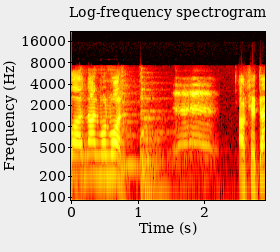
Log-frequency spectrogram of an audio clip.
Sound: distressing grunt

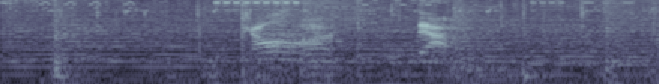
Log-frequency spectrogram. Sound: groaning

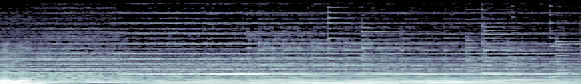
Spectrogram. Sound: speaking foreign language

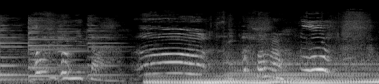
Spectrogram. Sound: Mita groans

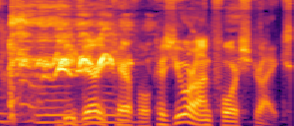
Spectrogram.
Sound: grumbling

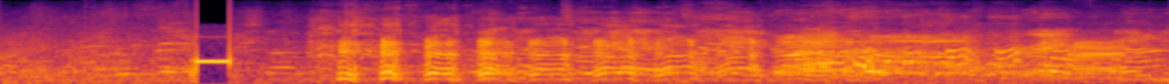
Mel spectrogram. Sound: laughter

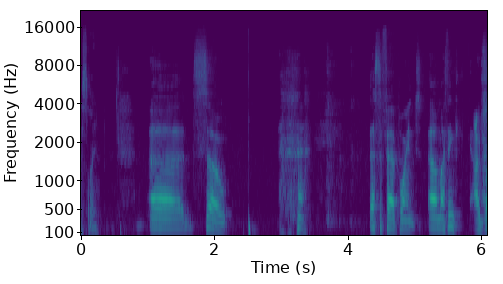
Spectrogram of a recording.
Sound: laughs

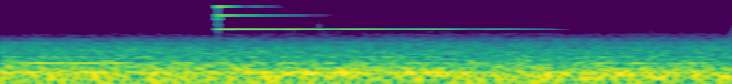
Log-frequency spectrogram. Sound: ping

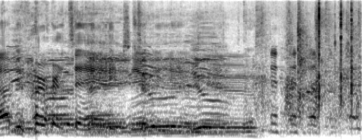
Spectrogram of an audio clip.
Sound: applause

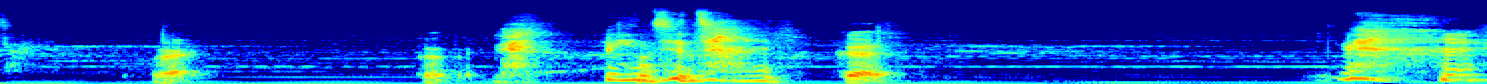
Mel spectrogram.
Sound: they laugh; she laughs

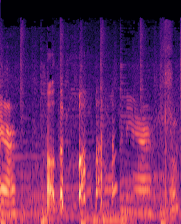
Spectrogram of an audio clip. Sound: laughing

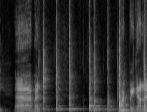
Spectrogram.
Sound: bamboo bonks

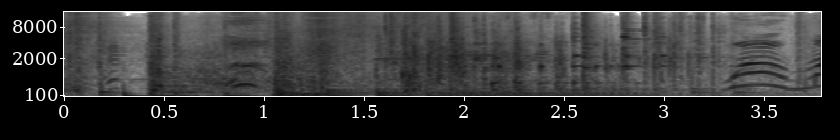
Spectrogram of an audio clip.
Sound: gasps

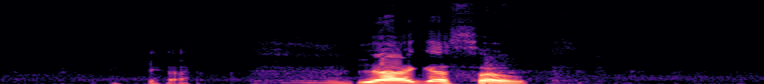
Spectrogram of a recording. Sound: chuckles

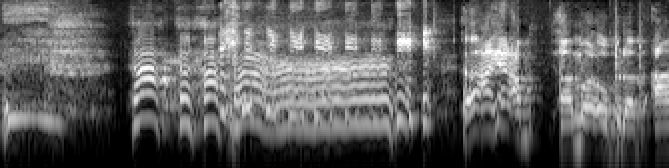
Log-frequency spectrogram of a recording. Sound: assistant laughs

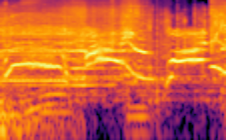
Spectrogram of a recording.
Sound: screaming

